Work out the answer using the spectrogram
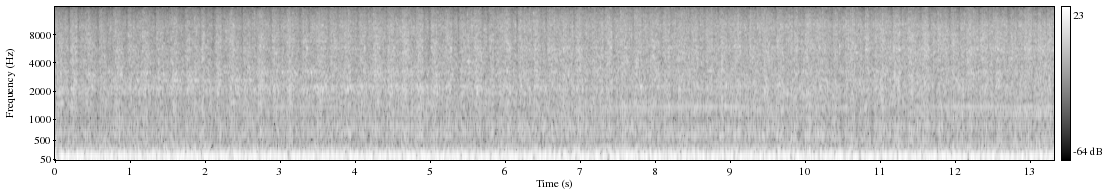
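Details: Warm 1991 Chevy K5 Blazer V8, recently fitted with a new Stewart high-flow water pump: smooth, steady low rumble with an even beat and no knocks or misses; normal warm idle.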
